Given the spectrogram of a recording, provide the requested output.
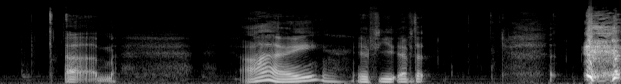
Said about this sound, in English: If the title and the coughing haven't tipped you off, of course, I'm still kind of sick.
